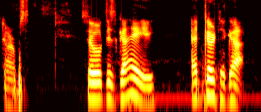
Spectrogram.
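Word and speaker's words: Degas: So this guy Edgar DGA d e g- a s actually s is silent. So they were featuring DGA's whatever works.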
